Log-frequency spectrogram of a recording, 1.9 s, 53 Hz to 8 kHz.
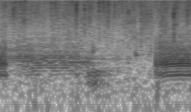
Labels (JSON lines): {"label": "biophony, croak", "recorder": "SoundTrap 500"}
